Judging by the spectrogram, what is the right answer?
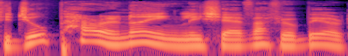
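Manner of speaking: ordinary talk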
